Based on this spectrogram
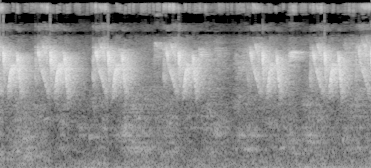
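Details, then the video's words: Sunda warbler, called ciblek gunung, in a lure recording of natural song: high, bright chirping bursts repeated almost twice a second, each a quick cluster of sharp notes, with steady hiss in the background. "PANCINGAN CIGUN SUARA ALAM"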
